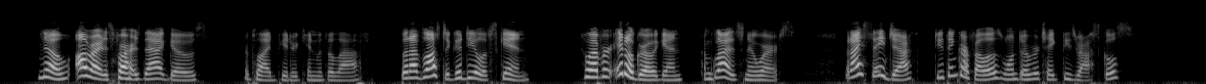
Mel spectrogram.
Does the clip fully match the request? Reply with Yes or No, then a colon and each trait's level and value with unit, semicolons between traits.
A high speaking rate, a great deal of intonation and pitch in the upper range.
Yes: fast, 215 wpm; wide, 6.1 semitones; high, 235 Hz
